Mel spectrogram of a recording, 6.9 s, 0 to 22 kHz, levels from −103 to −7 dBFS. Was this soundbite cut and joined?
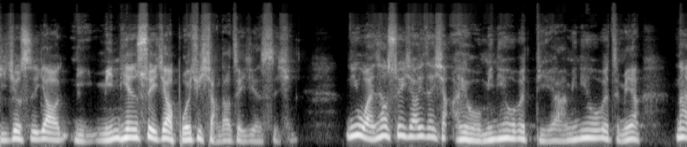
no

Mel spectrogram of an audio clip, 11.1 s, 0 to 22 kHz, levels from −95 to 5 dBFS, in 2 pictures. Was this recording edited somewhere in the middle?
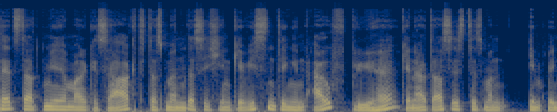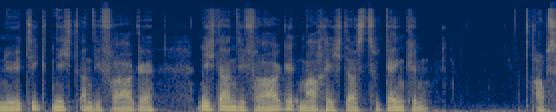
yes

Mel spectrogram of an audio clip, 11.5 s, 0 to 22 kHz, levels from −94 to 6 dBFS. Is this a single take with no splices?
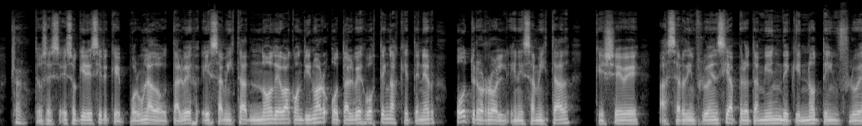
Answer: yes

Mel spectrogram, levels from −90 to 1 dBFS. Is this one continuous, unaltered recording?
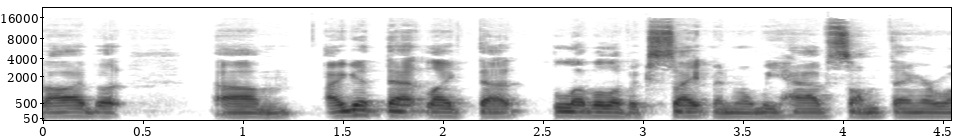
yes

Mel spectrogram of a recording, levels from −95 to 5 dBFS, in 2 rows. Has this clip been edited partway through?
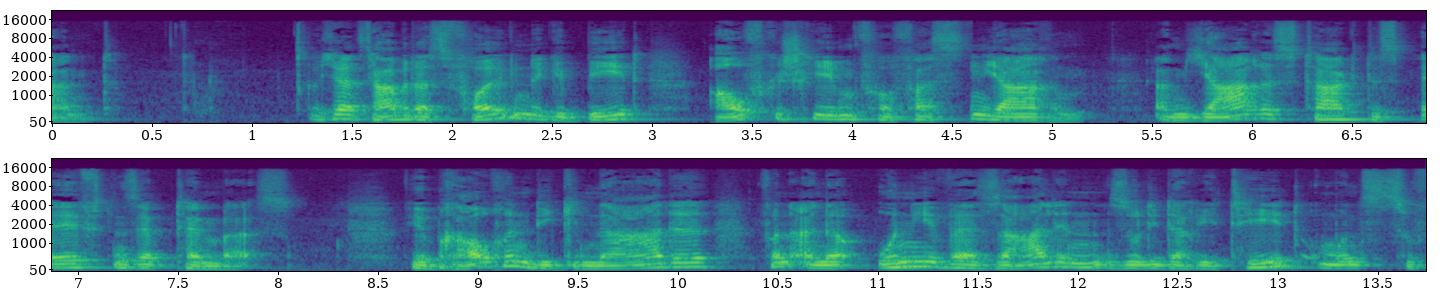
yes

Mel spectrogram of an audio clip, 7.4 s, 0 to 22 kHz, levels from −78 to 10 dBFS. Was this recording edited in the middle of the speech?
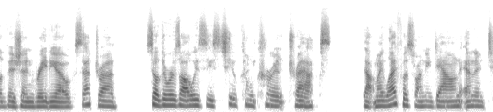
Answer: no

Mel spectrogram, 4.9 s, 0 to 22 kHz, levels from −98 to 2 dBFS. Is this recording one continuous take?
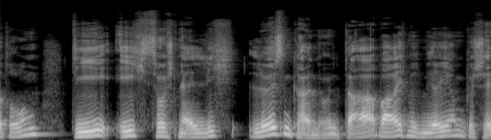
yes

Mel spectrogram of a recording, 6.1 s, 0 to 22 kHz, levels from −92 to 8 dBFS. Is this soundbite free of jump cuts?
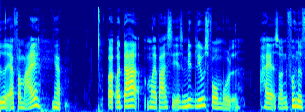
yes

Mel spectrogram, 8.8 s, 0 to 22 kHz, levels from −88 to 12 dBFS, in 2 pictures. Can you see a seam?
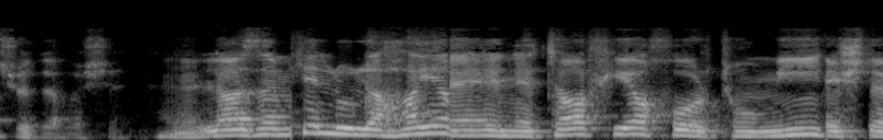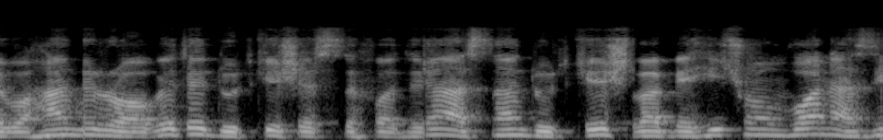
yes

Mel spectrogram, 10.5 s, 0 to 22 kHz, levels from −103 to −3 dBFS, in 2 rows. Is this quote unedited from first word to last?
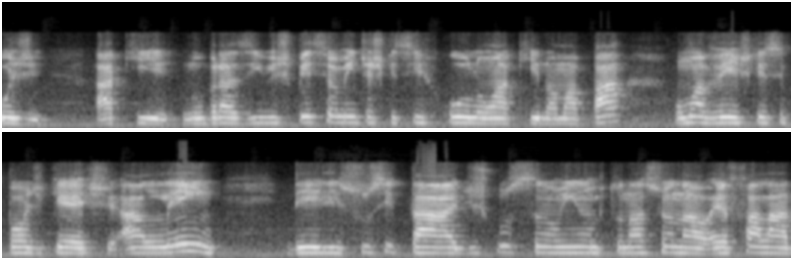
yes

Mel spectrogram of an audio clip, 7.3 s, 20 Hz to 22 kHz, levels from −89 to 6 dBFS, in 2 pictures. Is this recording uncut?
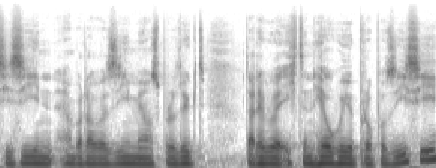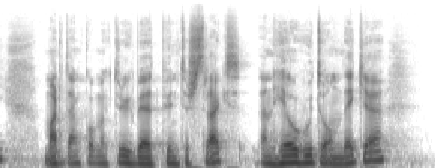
yes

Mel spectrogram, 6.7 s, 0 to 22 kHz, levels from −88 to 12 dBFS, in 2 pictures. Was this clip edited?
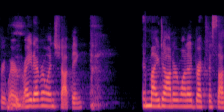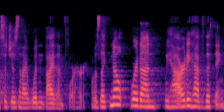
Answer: no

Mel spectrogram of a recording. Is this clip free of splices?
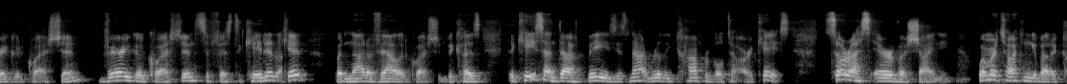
no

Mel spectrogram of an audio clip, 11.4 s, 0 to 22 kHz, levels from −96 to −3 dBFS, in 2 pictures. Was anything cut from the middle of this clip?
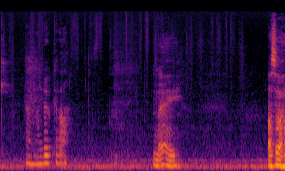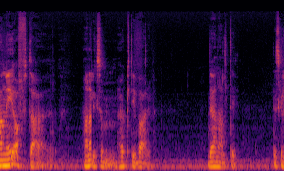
yes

